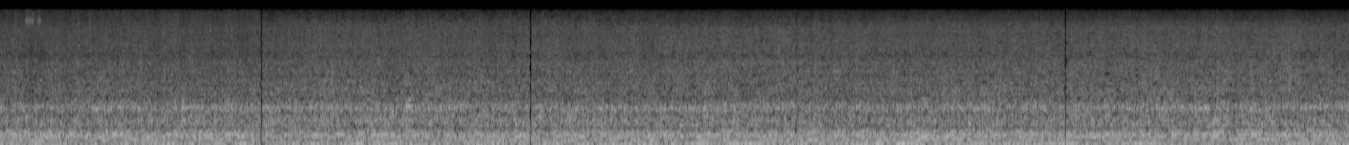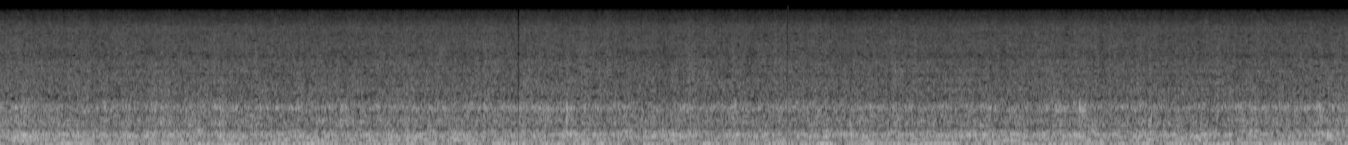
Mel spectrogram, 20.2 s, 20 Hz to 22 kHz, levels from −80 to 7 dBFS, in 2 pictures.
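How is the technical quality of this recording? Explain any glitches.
The recording has one recurring glitch, a gap between stream segments, heard as brief hard-edged dropouts at 1.96, 3.98, 5.98, 7.99, 14.01 and 16.03 s. Spaced about 2 s apart, they match segment boundaries whose timestamps leave a small gap that the player fills with silence, lasting about 7 to 16 ms. No audio is lost. On a waveform each is a flat silent slot, and on a spectrogram a thin vertical blank stripe.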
